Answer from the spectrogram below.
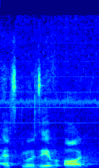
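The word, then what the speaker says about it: XOR: बोलते हैं एक्सक्लूसिव और, एक्सक्लूसिव और, ये इसका प्रोनाउंसिएशन होगा एक्सक्लूसिव और, एक्स स्टैंड फॉर एक्सक्लूसिव, ठीक है।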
